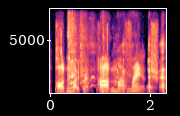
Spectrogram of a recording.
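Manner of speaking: put-on deep South American accent. Imitating Bob swearing and apologizing: imitating Bob in deep South accent. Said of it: "my one American accent, is sort of deep South turn of the century".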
